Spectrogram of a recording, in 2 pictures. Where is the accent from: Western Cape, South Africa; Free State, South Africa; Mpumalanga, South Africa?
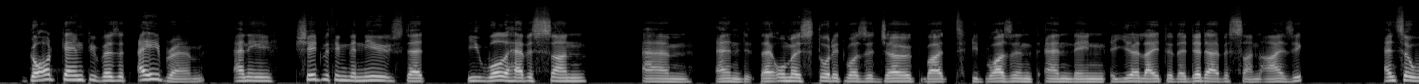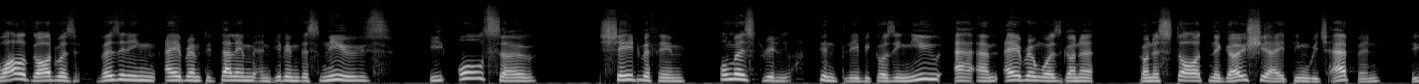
Free State, South Africa; I grew up in the Free State, and the mining houses had big backyards, and so there was a lot of space to chip, right?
